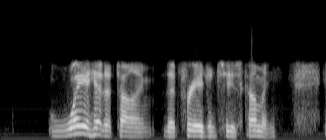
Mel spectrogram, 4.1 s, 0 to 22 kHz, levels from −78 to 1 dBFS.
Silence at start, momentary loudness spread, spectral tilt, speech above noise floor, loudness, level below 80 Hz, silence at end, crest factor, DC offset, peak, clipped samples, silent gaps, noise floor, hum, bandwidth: 0.6 s; 18 LU; -7.5 dB/octave; 43 dB; -18 LUFS; -62 dBFS; 0.1 s; 16 dB; under 0.1%; -4 dBFS; under 0.1%; none; -61 dBFS; none; 3.8 kHz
